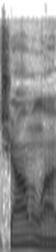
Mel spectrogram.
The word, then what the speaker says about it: Shyamalan: M Night Shyamalan.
